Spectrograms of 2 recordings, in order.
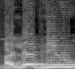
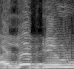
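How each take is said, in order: No difference in how they are said.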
